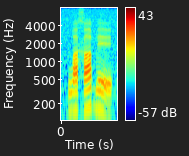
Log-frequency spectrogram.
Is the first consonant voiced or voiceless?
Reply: voiced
